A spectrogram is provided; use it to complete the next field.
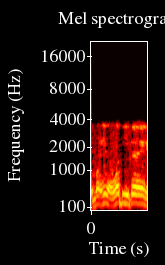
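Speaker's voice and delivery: put-on French accent. Recalling a man who kept coming by the speaker's office: thick French accent. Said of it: "with his big, thick French accent and say".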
